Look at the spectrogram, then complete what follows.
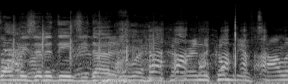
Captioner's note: laughs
